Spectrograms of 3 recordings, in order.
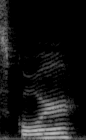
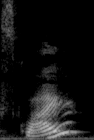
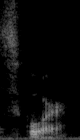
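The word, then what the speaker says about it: Scoir: It is pronounced score like you score a goal. Although many of you likely say something like squire and your child may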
